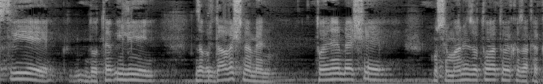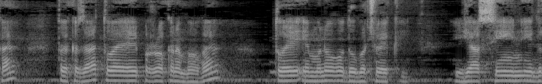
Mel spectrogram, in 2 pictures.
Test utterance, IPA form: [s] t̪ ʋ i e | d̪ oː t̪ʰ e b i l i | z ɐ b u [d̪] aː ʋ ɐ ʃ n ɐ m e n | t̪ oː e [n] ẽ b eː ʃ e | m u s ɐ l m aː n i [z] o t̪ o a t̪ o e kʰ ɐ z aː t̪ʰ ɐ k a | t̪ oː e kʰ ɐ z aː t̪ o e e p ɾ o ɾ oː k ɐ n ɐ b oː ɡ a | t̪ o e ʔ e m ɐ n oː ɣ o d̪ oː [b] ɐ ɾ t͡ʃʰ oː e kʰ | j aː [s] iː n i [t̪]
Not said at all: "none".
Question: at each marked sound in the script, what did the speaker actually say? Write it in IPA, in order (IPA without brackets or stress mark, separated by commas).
s, d̪, n, z, b, s, d̪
